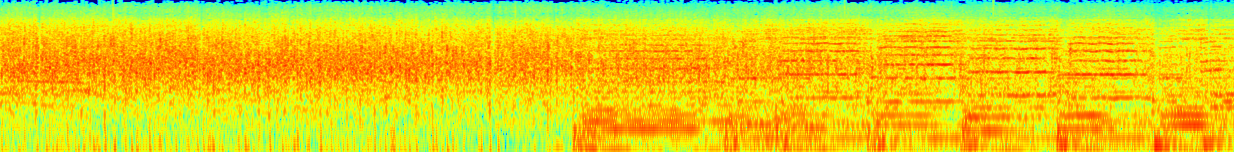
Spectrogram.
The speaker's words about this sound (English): Round of applause.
